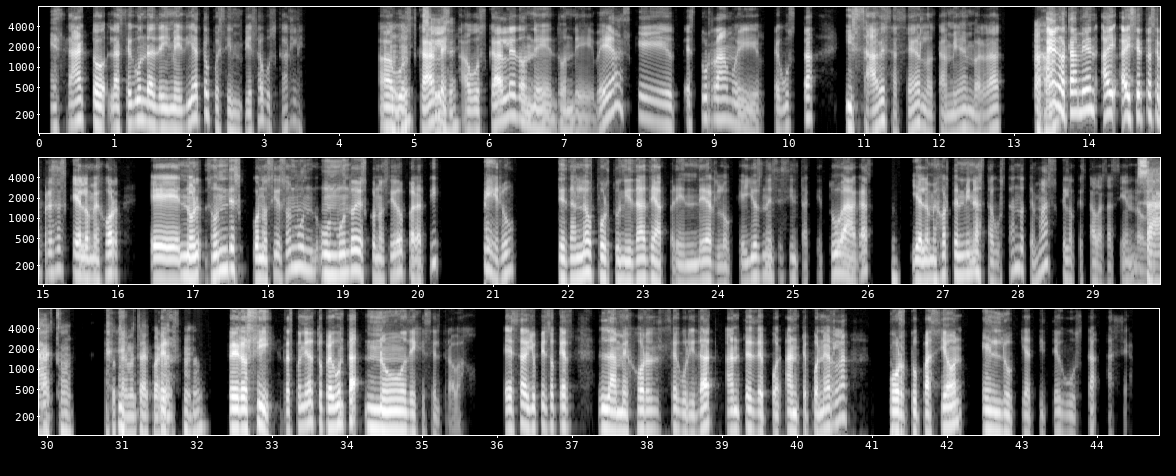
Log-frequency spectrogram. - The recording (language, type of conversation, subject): Spanish, podcast, ¿Cómo decides entre la seguridad laboral y tu pasión profesional?
- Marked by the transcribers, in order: "necesitan" said as "necesinta"; other background noise; chuckle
